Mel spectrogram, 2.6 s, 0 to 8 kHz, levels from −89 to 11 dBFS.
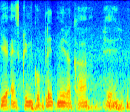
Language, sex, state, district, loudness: Hindi, male, Arunachal Pradesh, Papum Pare, -14 LUFS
